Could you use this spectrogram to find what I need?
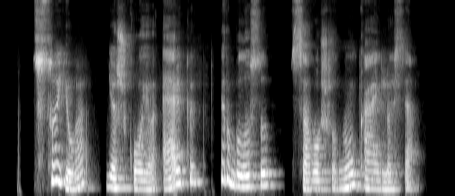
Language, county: Lithuanian, Vilnius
